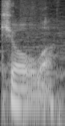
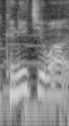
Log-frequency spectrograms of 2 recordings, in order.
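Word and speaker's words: 今日は: But that's never pronounced konnichiwa. It's always pronounced kyo-wa. Yeah. No, konnichiwa is always in kana. It's weird. You could technically do it, but almost anyone is going to pronounce that kyo-wa.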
